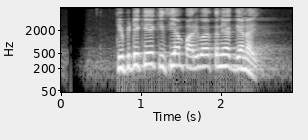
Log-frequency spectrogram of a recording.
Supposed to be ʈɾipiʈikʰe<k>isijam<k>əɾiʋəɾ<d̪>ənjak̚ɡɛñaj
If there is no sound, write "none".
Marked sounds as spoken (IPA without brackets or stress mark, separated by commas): k, p, t̪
